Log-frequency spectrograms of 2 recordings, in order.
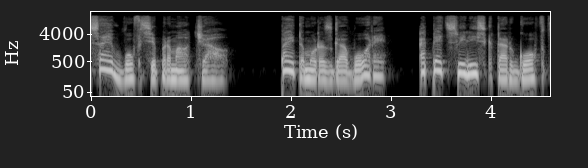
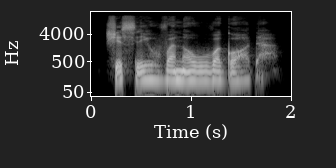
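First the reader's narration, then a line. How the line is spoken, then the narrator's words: Quiet. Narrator (Russian): тихо сказала я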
